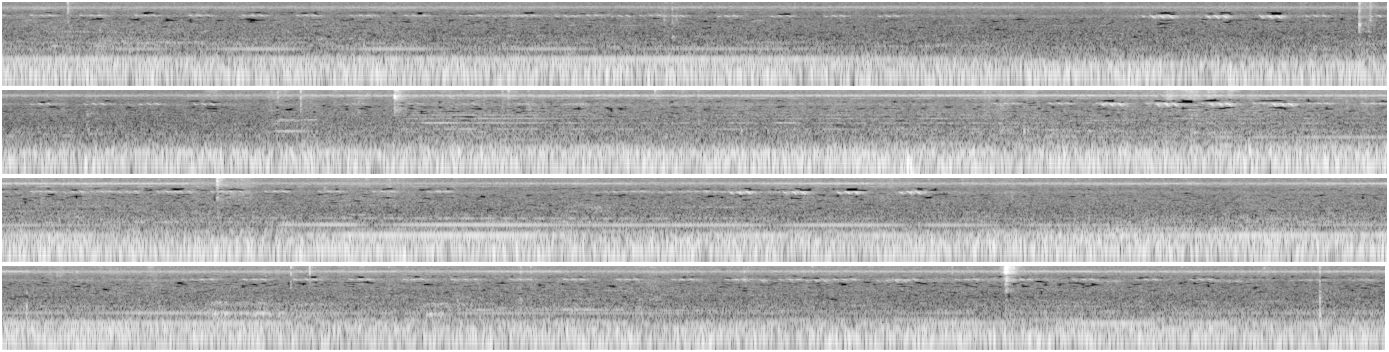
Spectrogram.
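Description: Insects chirping outdoors in repeated bursts of rapid high-pitched pulses, over a steady thin high whine and a low background rumble.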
